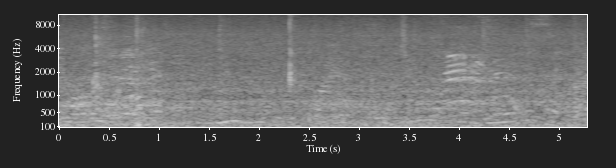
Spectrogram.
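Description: A crowd murmurs and chatters in a stadium.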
